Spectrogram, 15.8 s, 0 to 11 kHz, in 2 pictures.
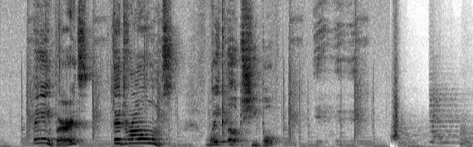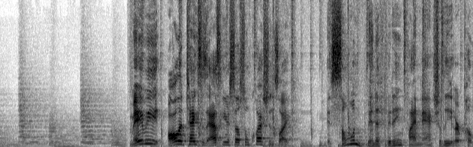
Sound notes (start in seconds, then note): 6.4 post swooshing; 6.5 suspicious music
